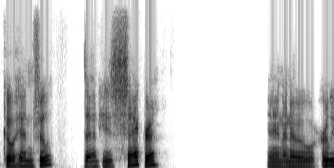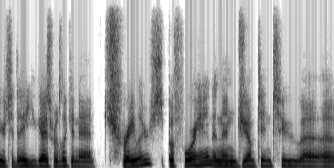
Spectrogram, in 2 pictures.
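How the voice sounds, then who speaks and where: This man from Texas has a mid-range voice and talks in a relaxed, rambling way full of fillers while he builds Lego on a live stream. Audio is dull, without any room sound.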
